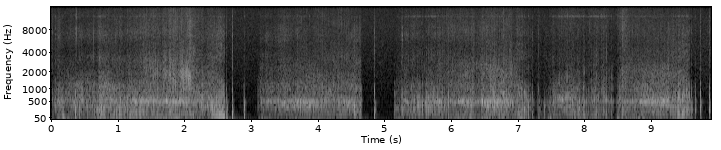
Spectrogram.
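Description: A large, soft, porous black open-cell foam windscreen over a microphone is scratched at its sides with long nails and fingertips of both hands. The result is a dense, low, rumbling scratching texture centered around a muffled low-mid hum. It stops abruptly in short silent gaps near 3 and 5 seconds and again at the very end.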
